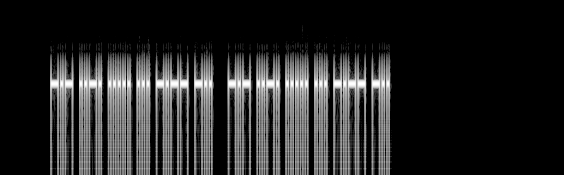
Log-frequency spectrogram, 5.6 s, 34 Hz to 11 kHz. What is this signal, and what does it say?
Morse code, heard as a keyed tone, about 50 wpm, 700 Hz. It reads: KF5SYD KF5SYD
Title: USA Call Signs Repeated 2x 50wpm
